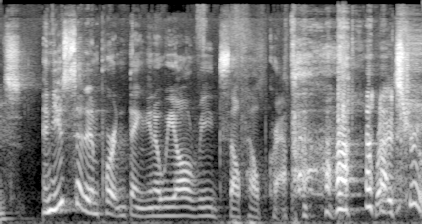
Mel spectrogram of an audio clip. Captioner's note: laughing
